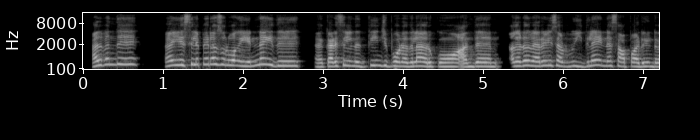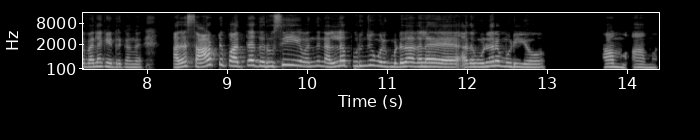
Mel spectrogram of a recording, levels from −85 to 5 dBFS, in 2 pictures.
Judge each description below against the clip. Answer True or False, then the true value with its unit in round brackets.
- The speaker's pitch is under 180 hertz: False (270 Hz)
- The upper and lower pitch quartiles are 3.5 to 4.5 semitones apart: True (4.0 semitones)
